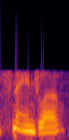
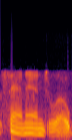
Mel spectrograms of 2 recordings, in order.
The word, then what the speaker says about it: San Angelo: But if you live there, it's pronounced, where are you from? Snangelo. It becomes one word. It's not San Angelo.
